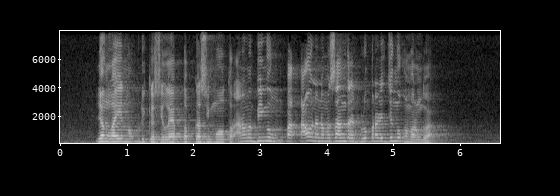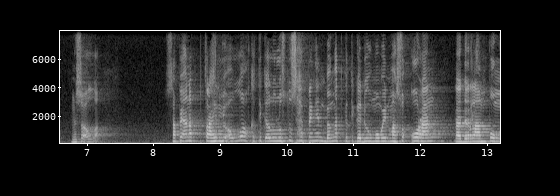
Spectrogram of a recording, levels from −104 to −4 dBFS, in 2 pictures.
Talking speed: 175 wpm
